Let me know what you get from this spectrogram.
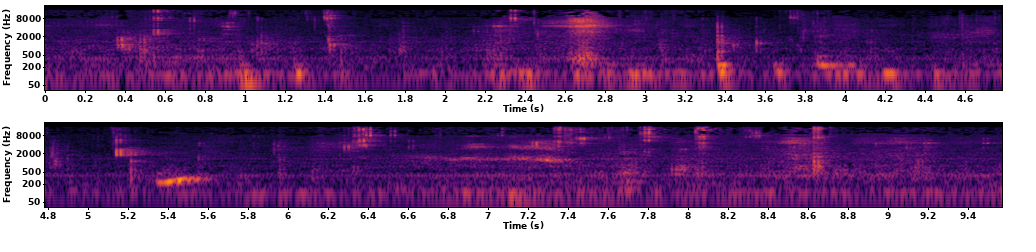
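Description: Close-miked chewing and wet mouth sounds of someone eating soft, cheese-topped hot chips, with scattered clicks of a metal fork picking at the chips.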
